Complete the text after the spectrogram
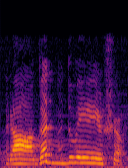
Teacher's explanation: ರಾಗದ್ವೇಷ ರಾಗನಲ್ಲಿ ಗ ಮೇಲೆ ಆಘಾತ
